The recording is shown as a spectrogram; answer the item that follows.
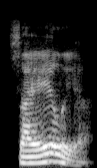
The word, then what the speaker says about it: Cyalia: And they're all in the same genus, Cyalia. All right, so it's pronounced Cyalia.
